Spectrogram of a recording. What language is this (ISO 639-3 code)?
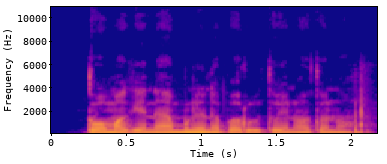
kln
